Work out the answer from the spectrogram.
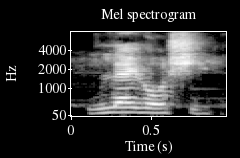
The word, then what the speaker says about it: Legoshi: Legoshi. Oh, let me do it the Japanese way. Legoshi. That's how they say it in the actual Japanese.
